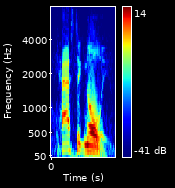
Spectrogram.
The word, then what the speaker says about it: Castagnoli: I don't know how you pronounce his last name. – Castagnoli. – Castagnoli. – Yeah, Claudio Castagnoli.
